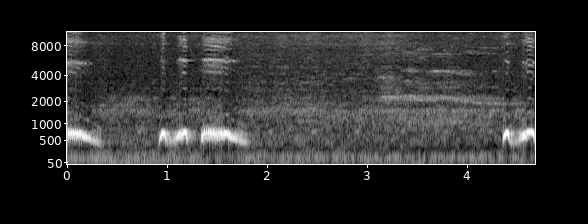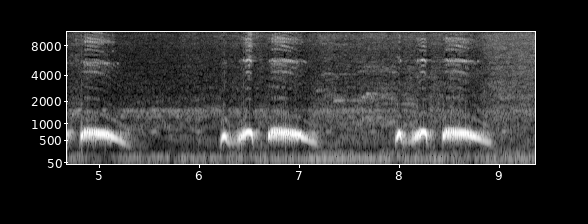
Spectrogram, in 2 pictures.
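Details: Decoy spotted dove giving 'liu tan' style song: four groups of soft, low coos, each two quick notes followed by a drawn-out downward-sliding coo, separated by pauses of one to several seconds, over a steady low rumble.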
